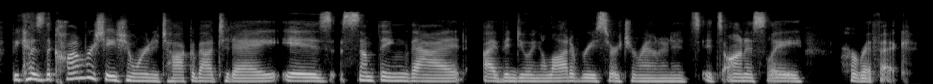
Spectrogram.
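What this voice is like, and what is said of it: Subdued, low-energy voice. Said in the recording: “you may hear in my voice, I don't have that like woohoo energy coming your way”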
